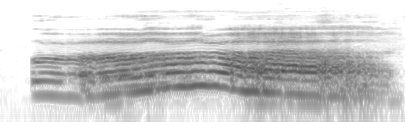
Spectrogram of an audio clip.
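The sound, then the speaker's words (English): A person voices a long, sustained groaning howl, imitating a Sasquatch call: one loud, rough, harmonic cry that holds steady, dips slightly in pitch midway, then cuts off after about three seconds. “How bored are we as a society that there are people practicing their Sasquatch calls?”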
